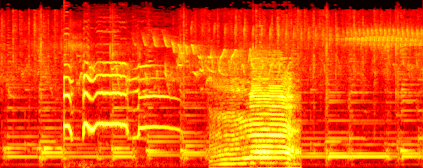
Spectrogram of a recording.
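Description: Cow mooing several times over background music, the longest and loudest moo about three to four seconds in.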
